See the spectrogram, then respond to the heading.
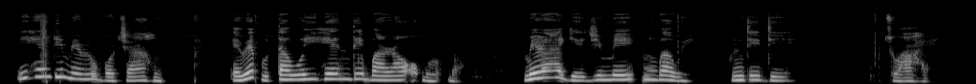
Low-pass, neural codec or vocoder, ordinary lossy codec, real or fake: none; none; none; real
